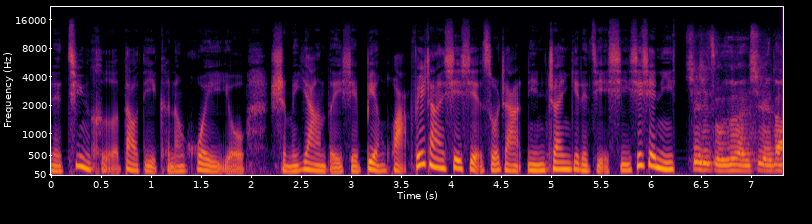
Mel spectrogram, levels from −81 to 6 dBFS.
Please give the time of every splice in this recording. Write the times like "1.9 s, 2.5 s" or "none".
6.2 s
